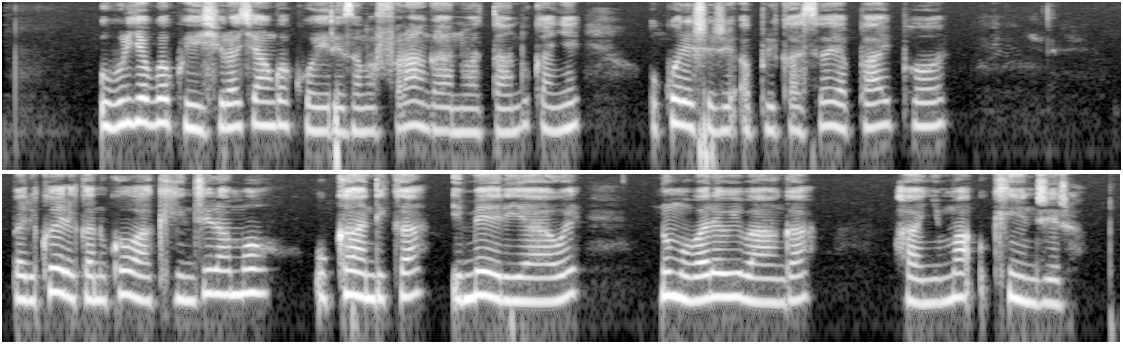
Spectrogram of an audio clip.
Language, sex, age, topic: Kinyarwanda, female, 18-24, finance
